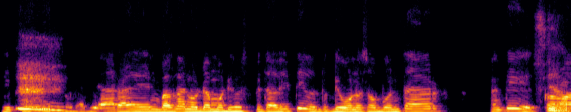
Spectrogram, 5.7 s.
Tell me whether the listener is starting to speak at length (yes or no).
no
